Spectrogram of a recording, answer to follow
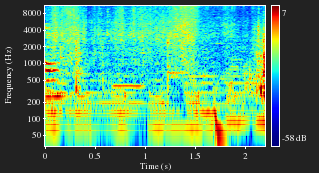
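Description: Thin plastic bag rustling and crinkling as it is handled and pulled from a cardboard shipping box.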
